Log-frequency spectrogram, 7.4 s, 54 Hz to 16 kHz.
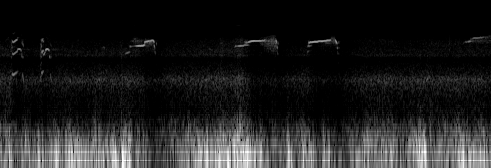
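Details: West End bald eagle on a live camera, 29 September 2023 at 07:05; scattered short, piping whistles, some rising, repeated irregularly over several seconds against a constant low background roar.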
